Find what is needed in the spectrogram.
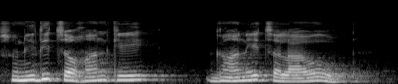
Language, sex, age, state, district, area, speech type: Hindi, male, 45-60, Rajasthan, Karauli, rural, read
